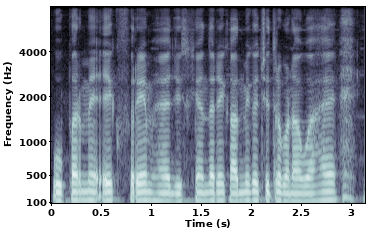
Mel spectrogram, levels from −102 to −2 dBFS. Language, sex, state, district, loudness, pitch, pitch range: Hindi, male, Jharkhand, Garhwa, -18 LUFS, 125 Hz, 120-130 Hz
